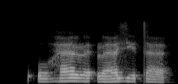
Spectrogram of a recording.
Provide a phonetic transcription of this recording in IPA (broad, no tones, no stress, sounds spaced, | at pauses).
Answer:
ʔ o ɦ æ ɭ ɛ ʔ ɭ æ zʲ e t æ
